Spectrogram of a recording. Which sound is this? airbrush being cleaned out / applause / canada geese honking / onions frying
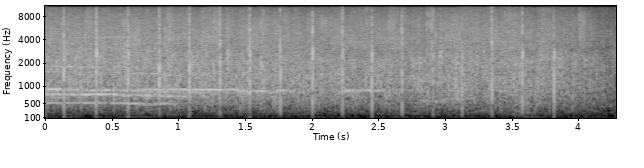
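applause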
